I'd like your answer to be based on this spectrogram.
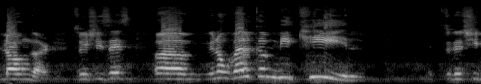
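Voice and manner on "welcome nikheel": "Nikhil" higher, slow, with a long "kheel"; American-style mispronunciation. Shown as a demonstration. Principal welcomes new pupil, "Nikhil" stretched to "Nik-heel". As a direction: draw out the end of "Nikhil" like "heel". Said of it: "it sounded longer".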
